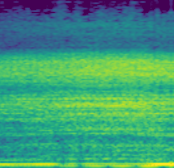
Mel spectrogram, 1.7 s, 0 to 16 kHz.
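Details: Kia Pride, 2000, 6400 mil, warm engine: low drone sags briefly while slowly revving near 2000 rpm, then recovers; intermittent, not when cold or fully hot, also erratic idle; cause unknown after over a year of part changes.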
